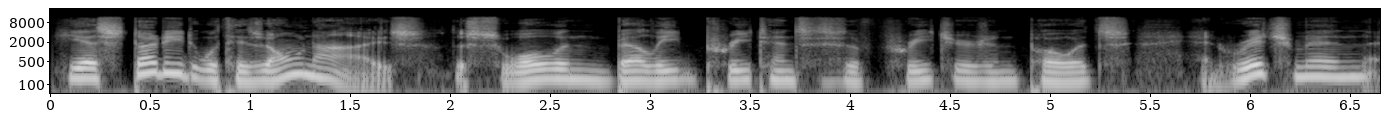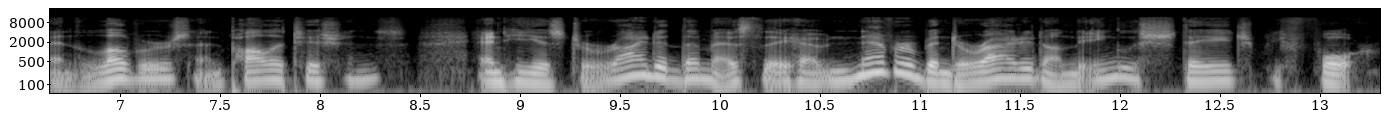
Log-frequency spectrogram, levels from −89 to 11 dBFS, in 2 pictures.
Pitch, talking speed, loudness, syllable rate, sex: 140 Hz, 170 wpm, -19 LUFS, 4.6 syllables/s, male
